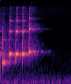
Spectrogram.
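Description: A mobile phone rings during an IELTS speaking exam, a short burst of four or five bright, pulsing electronic tones close by, then cutting off over a low background hum.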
